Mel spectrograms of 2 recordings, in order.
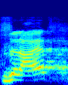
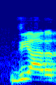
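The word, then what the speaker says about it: ज़ियारत: टू पे tribute to invoke the gods and is presented at the time of फिलगमेश टू द जरायत shine. ठीक है? जियारत sorry गलत pronounce किया मैंने।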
